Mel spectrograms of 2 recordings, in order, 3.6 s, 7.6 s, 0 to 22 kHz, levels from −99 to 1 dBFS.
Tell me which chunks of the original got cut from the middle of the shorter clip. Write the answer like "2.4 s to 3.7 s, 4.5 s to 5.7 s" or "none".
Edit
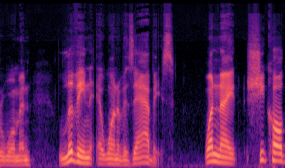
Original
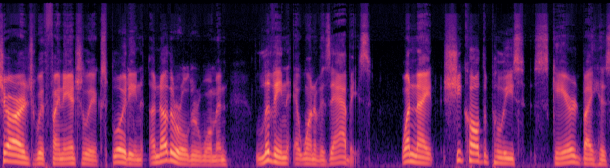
none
